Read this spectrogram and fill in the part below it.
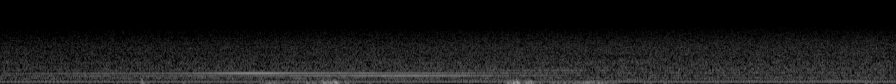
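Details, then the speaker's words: Lasko high-velocity fan starting up on low speed, microphone right up against it: a thin steady whine rises as the motor spins up; normal startup sound. "I think low speed has the best startup sound, but it does whine pretty loudly with the winding sound or the humming sound on medium."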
